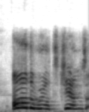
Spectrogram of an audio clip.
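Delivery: bad, squeaky, very high cartoon mouse voice. Asked by friends to do an impression, a speaker performs a bad imitation of a cartoon character, in a high cartoon character voice. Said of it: "I would love to hear your Rouge impression".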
